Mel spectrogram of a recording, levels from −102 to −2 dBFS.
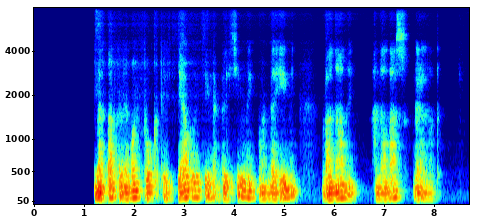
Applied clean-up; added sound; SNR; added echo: neural mask model DeepFilterNet 3.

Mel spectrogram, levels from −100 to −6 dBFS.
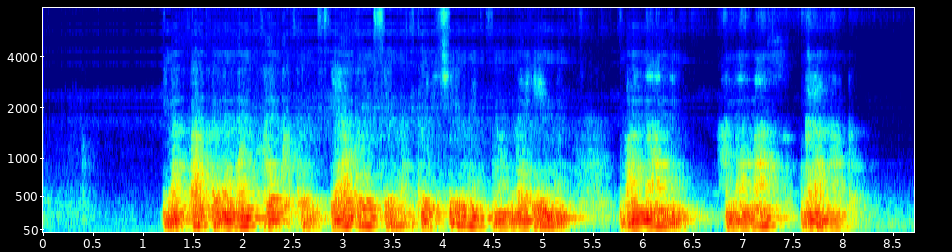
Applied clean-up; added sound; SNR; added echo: neural separator model SepFormer DNS4.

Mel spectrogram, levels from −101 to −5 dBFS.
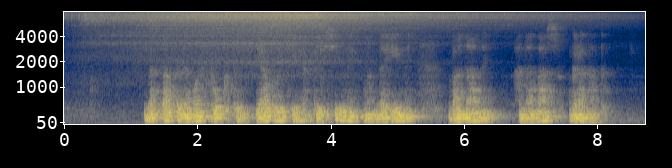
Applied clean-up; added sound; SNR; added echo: none; Rattle (instrument); 14 dB; reverberation time 0.7 s.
